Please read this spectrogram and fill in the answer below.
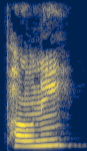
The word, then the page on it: pony: British English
